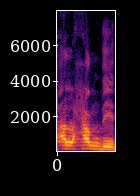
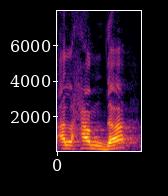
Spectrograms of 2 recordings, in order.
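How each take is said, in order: First: The word ends with an i vowel. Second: The word ends with an a vowel. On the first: The noun is in the genitive case. "tidak dibaca alhamdi" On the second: The noun is in the accusative case. "tidak dibaca alhamda"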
